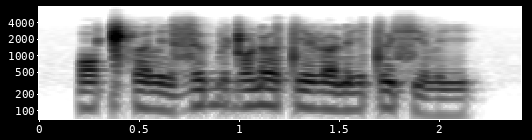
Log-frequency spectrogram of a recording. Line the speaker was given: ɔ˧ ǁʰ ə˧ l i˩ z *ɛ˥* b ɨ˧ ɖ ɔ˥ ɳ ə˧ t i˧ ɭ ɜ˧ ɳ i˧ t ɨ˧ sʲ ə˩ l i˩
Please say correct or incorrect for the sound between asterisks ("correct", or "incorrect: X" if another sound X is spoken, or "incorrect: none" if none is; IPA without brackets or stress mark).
incorrect: ɨ˥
